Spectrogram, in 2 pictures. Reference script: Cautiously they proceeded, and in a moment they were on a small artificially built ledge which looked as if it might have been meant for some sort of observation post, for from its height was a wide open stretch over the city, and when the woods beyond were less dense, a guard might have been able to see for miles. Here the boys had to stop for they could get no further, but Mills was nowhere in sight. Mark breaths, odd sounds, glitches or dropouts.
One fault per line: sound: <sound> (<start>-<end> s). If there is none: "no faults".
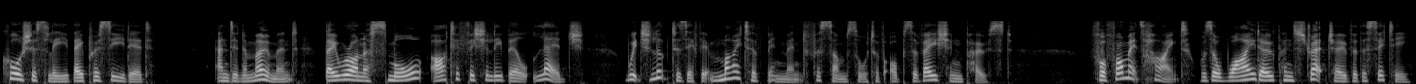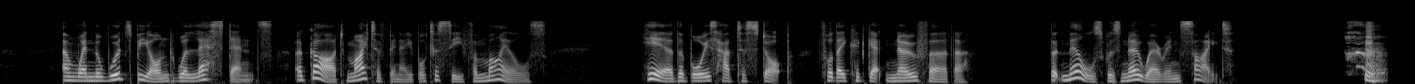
sound: laugh (27.6-28.1 s)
